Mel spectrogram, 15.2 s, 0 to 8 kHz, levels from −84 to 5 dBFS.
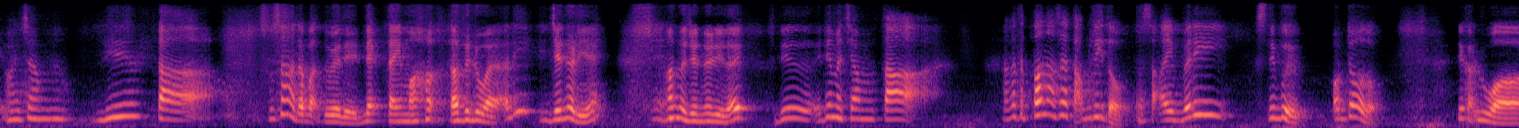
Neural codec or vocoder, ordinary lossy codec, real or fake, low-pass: codec, 24 kHz, 0.5 kbps, DualCodec; AAC, 48 kbps; fake; 7.2 kHz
